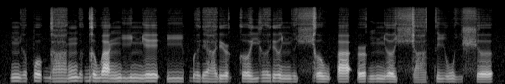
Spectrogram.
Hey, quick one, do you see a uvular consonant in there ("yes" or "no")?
no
